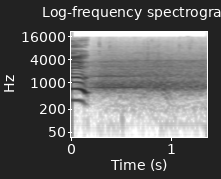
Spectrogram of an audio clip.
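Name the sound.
festival crowd cheering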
